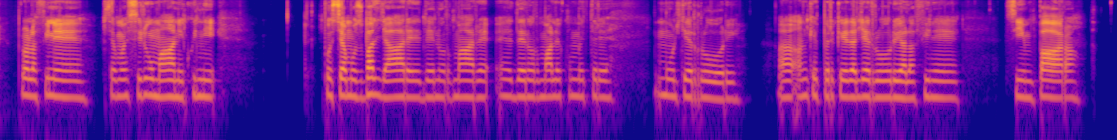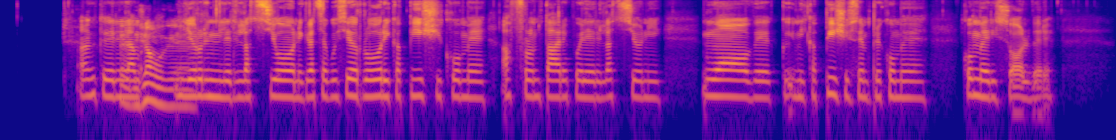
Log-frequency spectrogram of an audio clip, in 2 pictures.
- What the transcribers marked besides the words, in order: distorted speech; tapping
- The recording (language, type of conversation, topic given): Italian, unstructured, Come affronti i tuoi errori nella vita?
